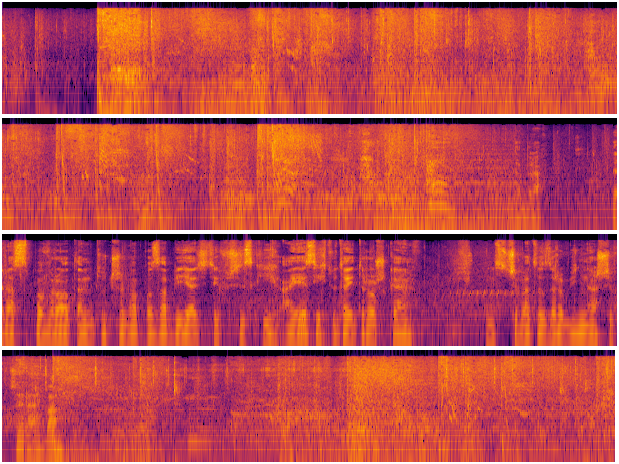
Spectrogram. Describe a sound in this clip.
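Laser swords hum and clash in a fight.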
